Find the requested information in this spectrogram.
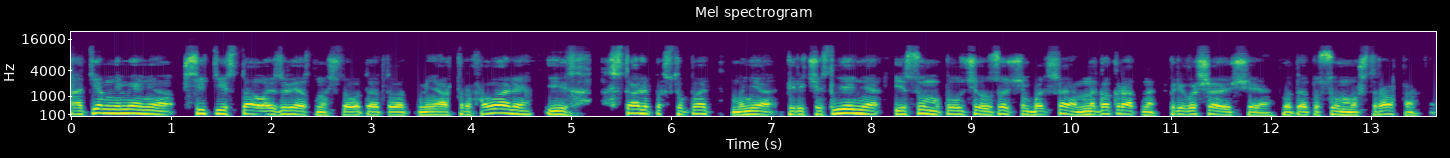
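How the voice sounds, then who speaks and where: At a fairly slow pace, a man speaks in a dark, mellow tone with ordinary pitch variation. His loudness stays very even in a dry, close sound with no echo. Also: medium pitch for a man. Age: 80s+. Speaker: artist and local historian. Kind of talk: interview. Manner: halting.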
